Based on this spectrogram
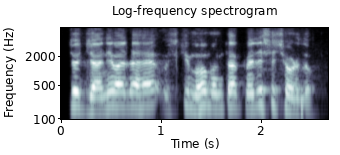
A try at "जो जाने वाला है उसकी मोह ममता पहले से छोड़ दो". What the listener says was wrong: धीरे धीरे थोड़ा थोड़ा शब्दों को एक साथ जल्दी जल्दी उच्चारण नहीं करना है, धीरे धीरे उच्चारण करना है। आवाज तो ऊंची रखना है, लेकिन शब्दों को जल्दी जल्दी नहीं बोलना है।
